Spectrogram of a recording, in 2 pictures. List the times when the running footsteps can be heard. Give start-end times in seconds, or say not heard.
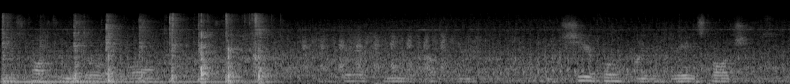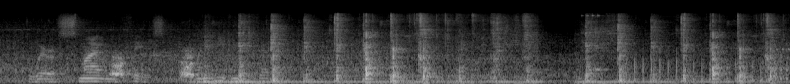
0.0-2.9, 9.7-15.7.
